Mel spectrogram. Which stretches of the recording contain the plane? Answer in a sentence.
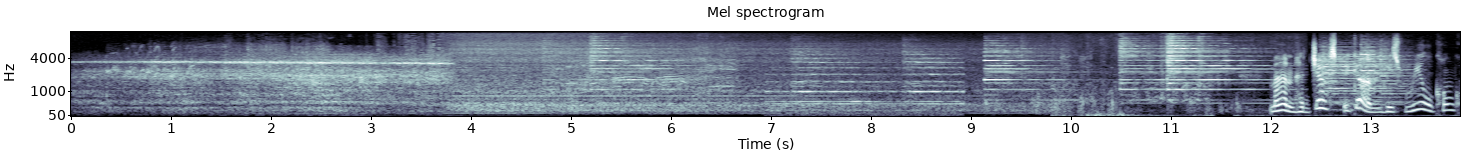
You can hear the plane from 0.0 to 10.0 s.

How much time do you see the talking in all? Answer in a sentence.
You can hear the talking for 2 seconds altogether.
